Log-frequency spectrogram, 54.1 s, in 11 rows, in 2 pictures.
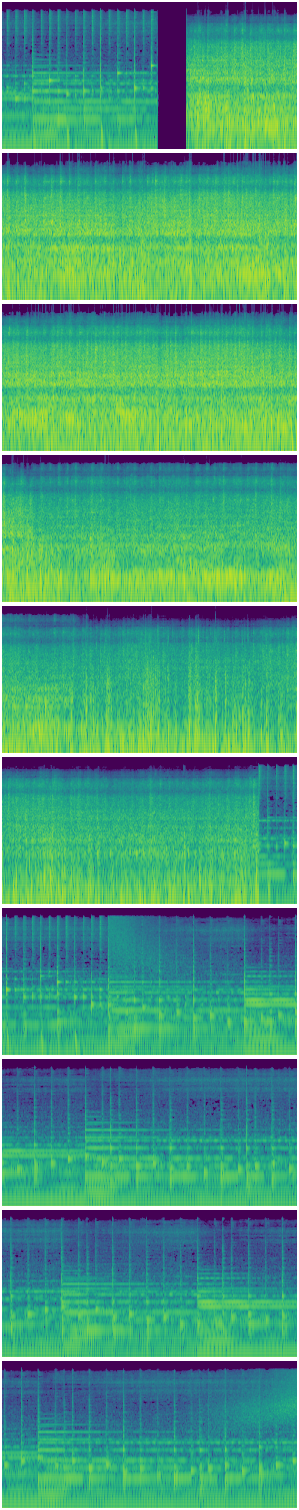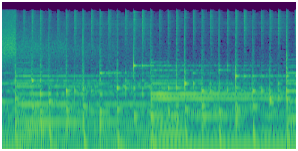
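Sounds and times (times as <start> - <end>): train wheels on track: 3.2 - 32.7.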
